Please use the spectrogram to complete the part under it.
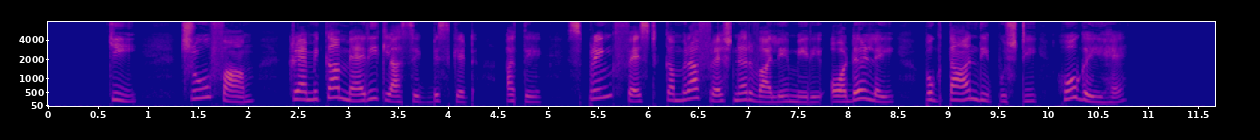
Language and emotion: Punjabi, neutral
